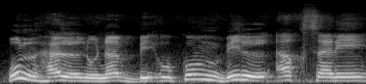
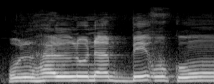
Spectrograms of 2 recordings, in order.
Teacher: bacaannya mesti dengung dengan kadar 2 harakat. Dan bibir atas bibir bawah agak-agak bersentuh je. Bibir atas dengan bibir bawah, jangan tutup rapat, jangan buka luas. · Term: ikhfa syafawi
